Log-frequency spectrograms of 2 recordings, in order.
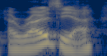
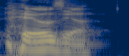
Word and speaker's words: Eorzea: The live action television series will tell an original story set in Erosia, the world where Final Fantasy XIV is set. – That was that was awful. How do you pronounce it? – Eorzea.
